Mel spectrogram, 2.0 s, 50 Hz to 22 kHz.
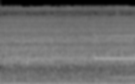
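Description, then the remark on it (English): A truck's reversing alarm sounds as a steady high-pitched tone while the truck backs up about 30 feet away, over the heavy, continuous rumble of an idling diesel engine. No one speaks. “There's a beeper, uh, which tells you that the truck, a truck, uh, is backing up.”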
